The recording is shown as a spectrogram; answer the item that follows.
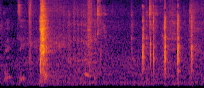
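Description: A person's short, loud yelp about a second in, then a quick run of light clicks in the last second.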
